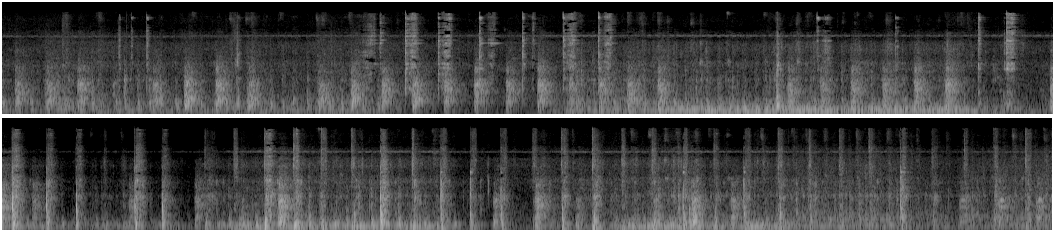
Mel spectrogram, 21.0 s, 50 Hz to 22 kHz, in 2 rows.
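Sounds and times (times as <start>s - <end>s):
pestle pounding in stone mortar: 0.0s - 6.8s, 10.5s - 21.0s
metal spoon scraping: 3.6s - 6.2s.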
